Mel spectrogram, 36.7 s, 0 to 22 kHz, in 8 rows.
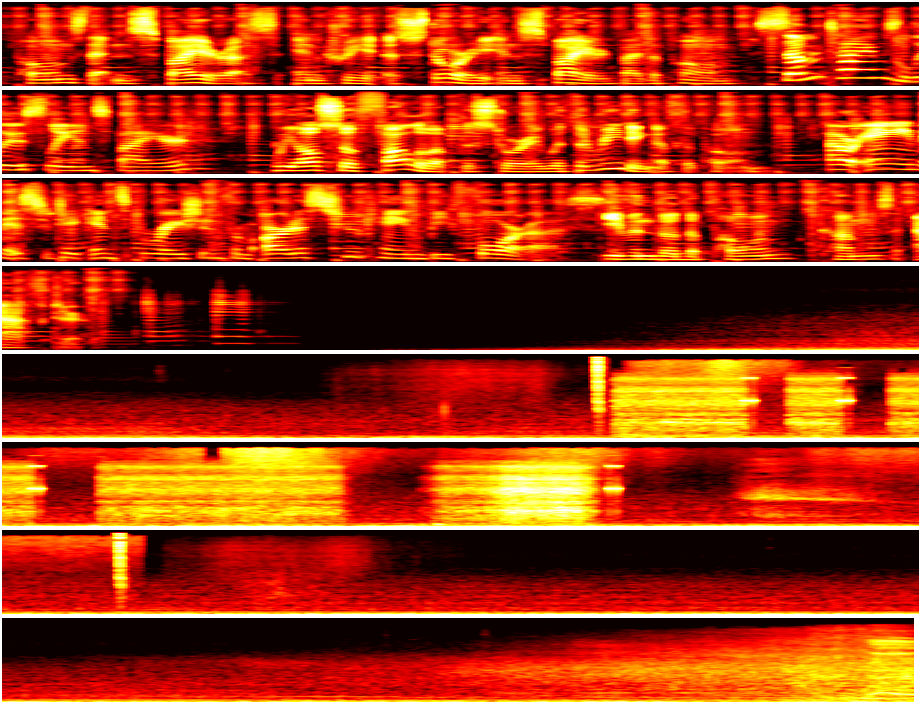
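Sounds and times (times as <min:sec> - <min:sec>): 
speech: 0:00.1 - 0:14.4
car driving past: 0:16.1 - 0:36.6.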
